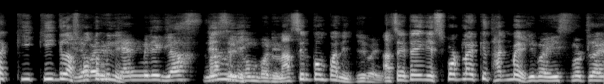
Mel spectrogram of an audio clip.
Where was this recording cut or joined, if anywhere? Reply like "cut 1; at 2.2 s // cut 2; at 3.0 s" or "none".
none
